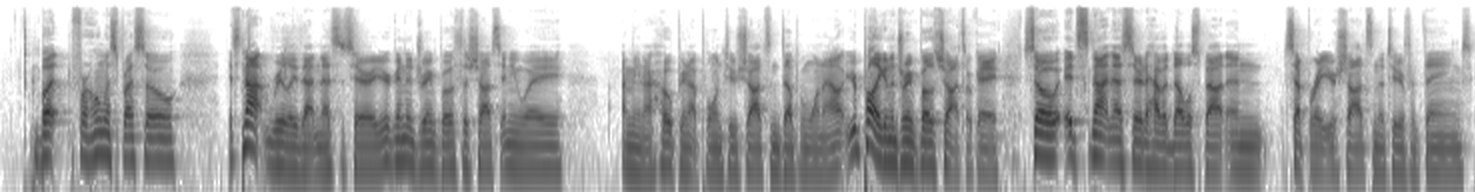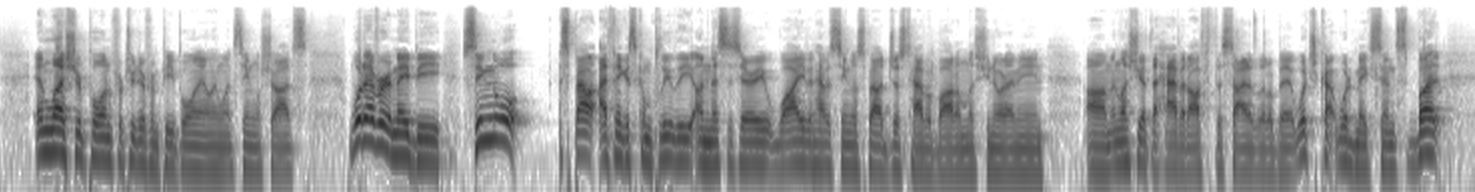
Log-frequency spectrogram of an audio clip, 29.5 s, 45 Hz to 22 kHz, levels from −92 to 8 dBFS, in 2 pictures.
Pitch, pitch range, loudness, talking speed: 105 Hz, 95-125 Hz, -24 LUFS, 230 wpm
